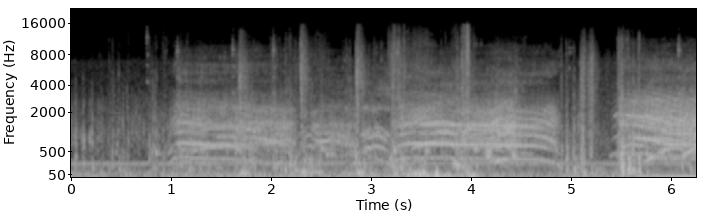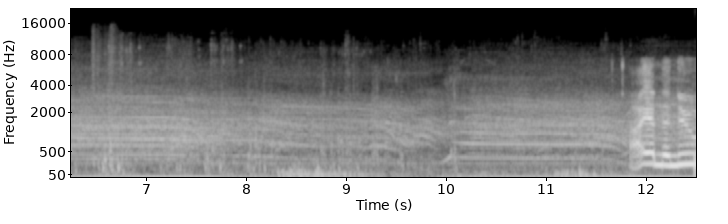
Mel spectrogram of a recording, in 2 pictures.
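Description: Elephants trumpet loudly, over and over.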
